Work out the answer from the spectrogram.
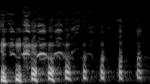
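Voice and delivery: high breathy giggle; high laugh. Real, not acted.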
